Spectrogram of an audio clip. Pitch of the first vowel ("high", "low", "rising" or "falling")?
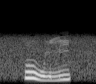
falling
